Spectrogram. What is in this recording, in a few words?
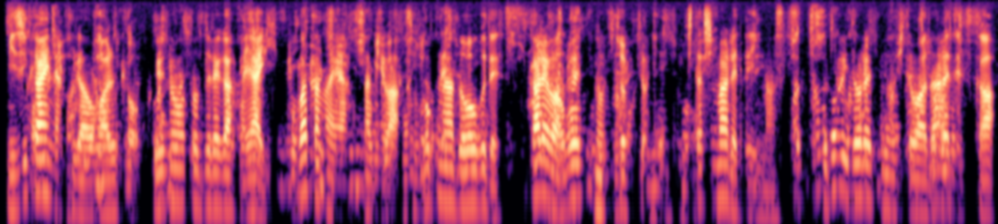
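male, instantaneous mixture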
